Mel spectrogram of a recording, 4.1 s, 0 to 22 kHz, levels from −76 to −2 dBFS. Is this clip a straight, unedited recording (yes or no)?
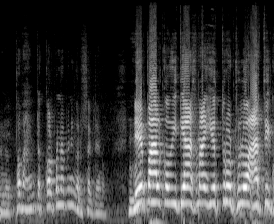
yes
